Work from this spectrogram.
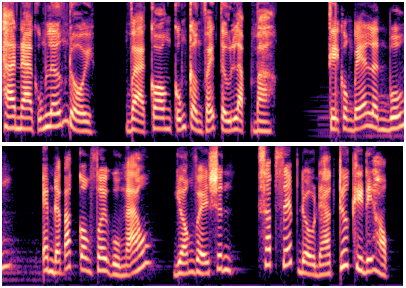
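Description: A woman's voice: medium pitch, lively intonation, normal speed, a little mellow, dry recording, close to an everyday voice. A woman voicing a strict mother in a cartoon, firm and instructive, admonishing in everyday speech. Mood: firm explaining. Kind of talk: cartoon dubbing.

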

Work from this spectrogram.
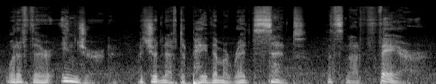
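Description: An actor playing a ruthless, controlling wrestling promoter in an audio drama, speaking in a cold, lecturing manner. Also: male voice, low-pitched, animated, normal speed, slight background noise. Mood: scheming.

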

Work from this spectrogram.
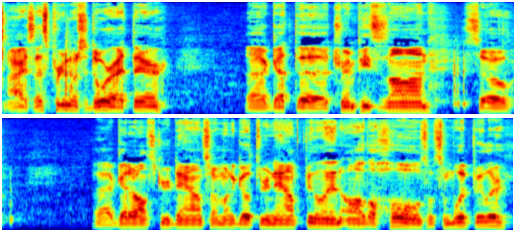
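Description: A man in his thirties casually talking through a home building project, relaxed and rambling with lots of fillers and restarts. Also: mid-range voice, moderate pace, a little hiss or hum. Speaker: DIY vlogger. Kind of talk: casual how-to narration. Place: tiny house interior and outdoor deck.

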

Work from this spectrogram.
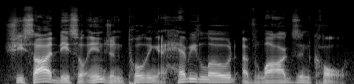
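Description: A man narrating a children's storybook from a script in an expressive, clearly paced manner. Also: low voice, normal speed, no room sound.

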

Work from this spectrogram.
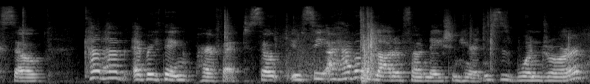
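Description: Chatty young woman, slightly raspy. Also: lowish voice, background noise. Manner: chatty, self-deprecating, talks while handling products. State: slightly raspy from being sick. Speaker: beauty vlogger. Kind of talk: casual chat to camera.

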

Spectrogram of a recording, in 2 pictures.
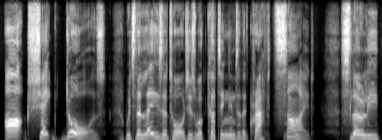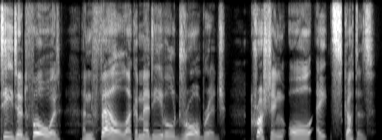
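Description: A man narrates a comic science fiction novel with a theatrical sense of suspense. His voice sits fairly high and swings widely in pitch. The recording is dry and close. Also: very animated, unhurried, no echo. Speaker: audiobook narrator.

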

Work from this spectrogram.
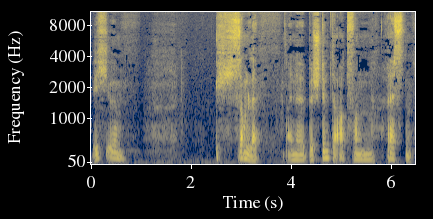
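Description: Very husky, deadpan young editor. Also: male voice, fairly low pitch, drawn-out words, exaggerated voice. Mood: deadpan, hesitant. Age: young adult. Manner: deadpan, laconic. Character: weary, wry young radio editor. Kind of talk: German radio play acting.

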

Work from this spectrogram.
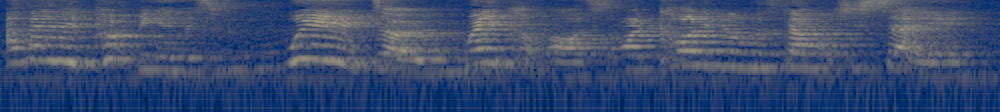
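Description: A woman's voice: high-pitched, lively intonation, a little fast, fairly bright tone, pitched above the performer's own voice. A young woman playing a brash, vain, exasperated actress in a sassy, theatrical comic stage monologue. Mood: indignant, confiding. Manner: sassy, theatrical, swearing confidante. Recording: very echoey, distant, noisy room.

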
